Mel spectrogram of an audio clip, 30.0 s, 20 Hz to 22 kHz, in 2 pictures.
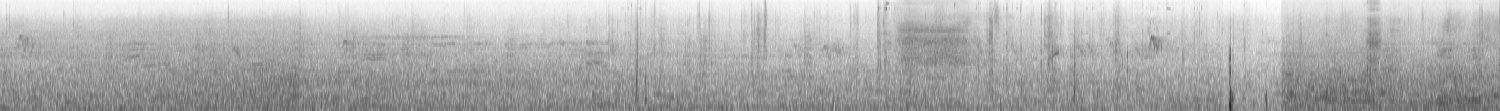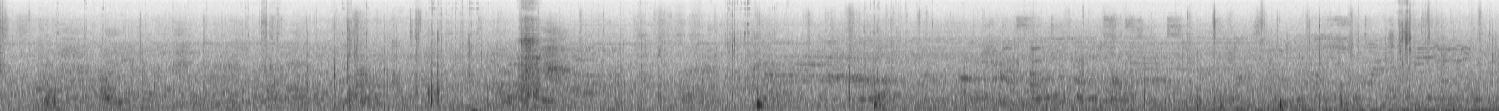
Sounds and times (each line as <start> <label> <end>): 0.0 Bus 29.9
0.0 Humans 29.9
0.0 Cars 5.0
8.2 Birds 29.9
12.8 Cars 29.9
